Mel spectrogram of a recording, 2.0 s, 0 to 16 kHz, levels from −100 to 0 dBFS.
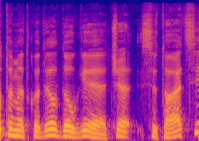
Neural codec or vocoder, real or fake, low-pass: vocoder, 44.1 kHz, 128 mel bands every 512 samples, BigVGAN v2; fake; 14.4 kHz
